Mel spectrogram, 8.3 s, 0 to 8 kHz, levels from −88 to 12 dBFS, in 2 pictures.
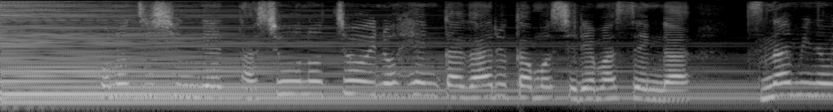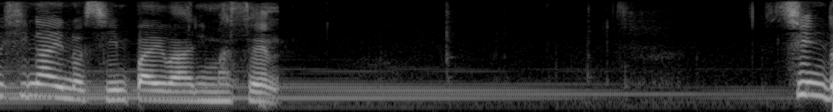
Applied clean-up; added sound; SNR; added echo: none; Keyboard (musical); 1 dB; none.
